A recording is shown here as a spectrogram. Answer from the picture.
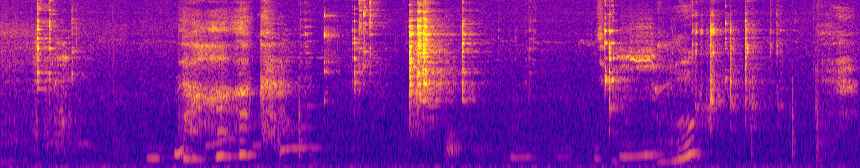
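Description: A spoon clinking against a glass dessert bowl and china plates being set down on a table, in a string of sharp clinks that are loudest about two and four seconds in. A few short hums from a voice come between them.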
